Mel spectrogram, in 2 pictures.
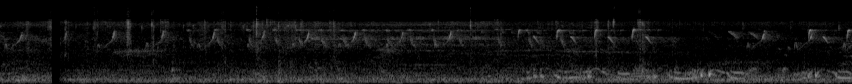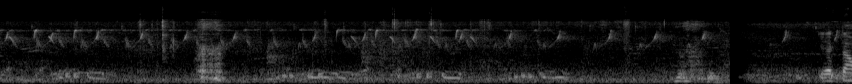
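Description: Pigeons in a three-section breeding loft coo and chirp steadily throughout, a busy, close flock murmur with scattered sharper calls and faint voices underneath.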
